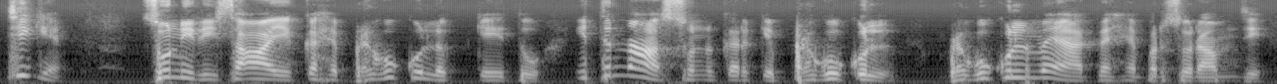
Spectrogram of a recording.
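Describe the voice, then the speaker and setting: A man teaching a poetry lesson, chanting verses slowly and then explaining them in lively, chatty asides. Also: a little high, dry recording.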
